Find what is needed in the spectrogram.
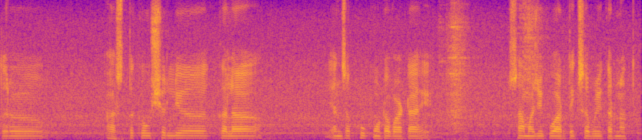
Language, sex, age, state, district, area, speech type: Marathi, male, 18-30, Maharashtra, Nanded, urban, spontaneous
